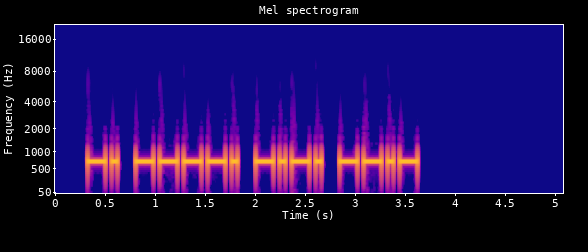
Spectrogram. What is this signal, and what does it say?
Morse code, heard as a keyed tone, about 21 wpm, 700 Hz. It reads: N9CQ
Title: Speed Racing - USA 1x2 Call Signs 17wpm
